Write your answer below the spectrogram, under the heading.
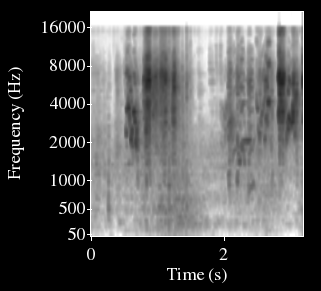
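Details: A female budgerigar tries to enter the nest for the first time. Loud, dense warbling chirps run for over a second, then a quieter stretch follows before more sharp, high chirps.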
